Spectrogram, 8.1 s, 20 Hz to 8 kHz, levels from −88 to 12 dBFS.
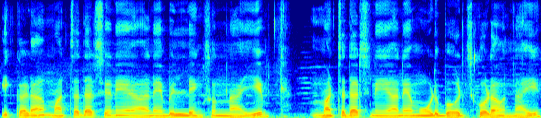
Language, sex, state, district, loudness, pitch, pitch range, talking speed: Telugu, male, Andhra Pradesh, Visakhapatnam, -16 LUFS, 110 Hz, 105-115 Hz, 80 wpm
